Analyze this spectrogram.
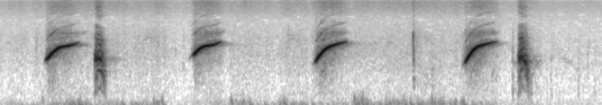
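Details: Grey francolin (desi teetar) call: loud rising whistled notes repeated about once a second, each followed by a short sharp clipped note, making a steady ringing pattern over faint low background noise.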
